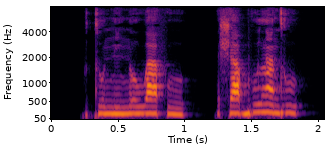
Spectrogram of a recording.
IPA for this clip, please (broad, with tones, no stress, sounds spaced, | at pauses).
t u˨ n ĩ˨ n o˧ w a˧ f u˨ | ʃ a˧ b u˦ l ã˦ d u˦˨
